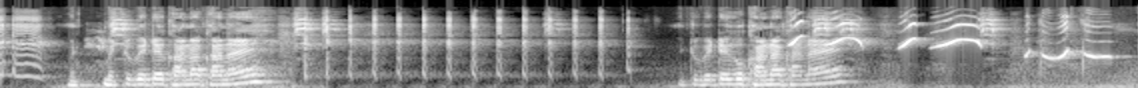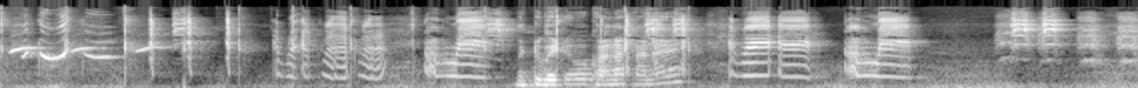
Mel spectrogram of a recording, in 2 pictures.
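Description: A parrot chatters and squawks loudly close by.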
